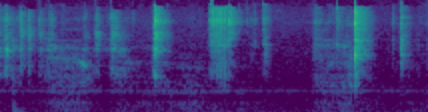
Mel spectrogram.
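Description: Faint metallic clicks and scrapes of a hex key turning a small screw into the metal case of a Chord Mojo DAC, a handful of short ticks with the loudest about three and a half seconds in.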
